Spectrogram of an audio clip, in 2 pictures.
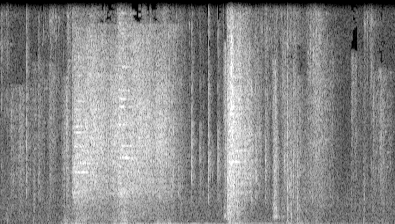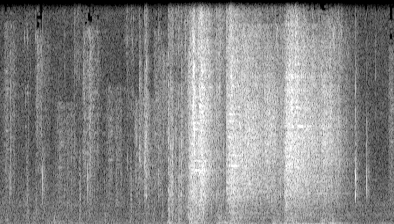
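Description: A heavy axe swings through the air with a whoosh.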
